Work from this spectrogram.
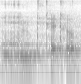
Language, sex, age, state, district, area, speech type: Odia, male, 30-45, Odisha, Puri, urban, spontaneous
